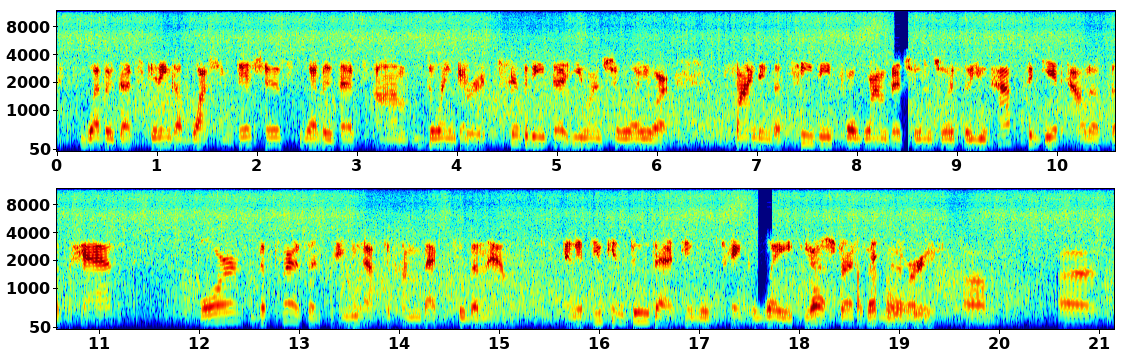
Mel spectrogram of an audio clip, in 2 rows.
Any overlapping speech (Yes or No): Yes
